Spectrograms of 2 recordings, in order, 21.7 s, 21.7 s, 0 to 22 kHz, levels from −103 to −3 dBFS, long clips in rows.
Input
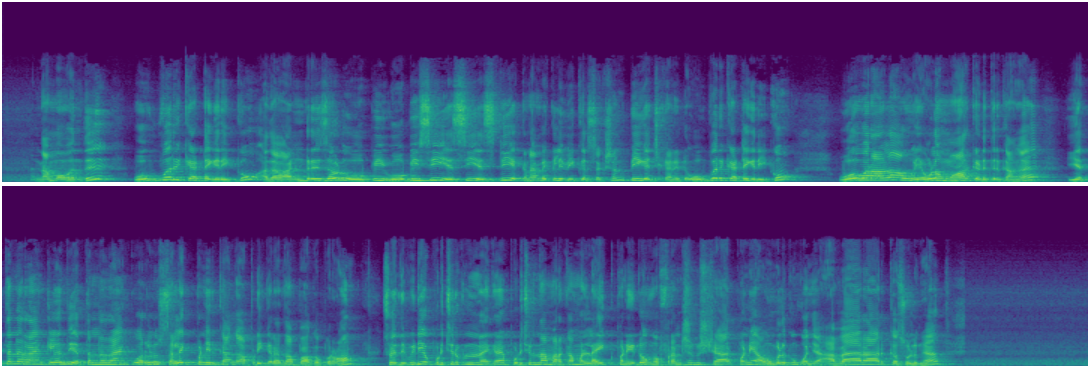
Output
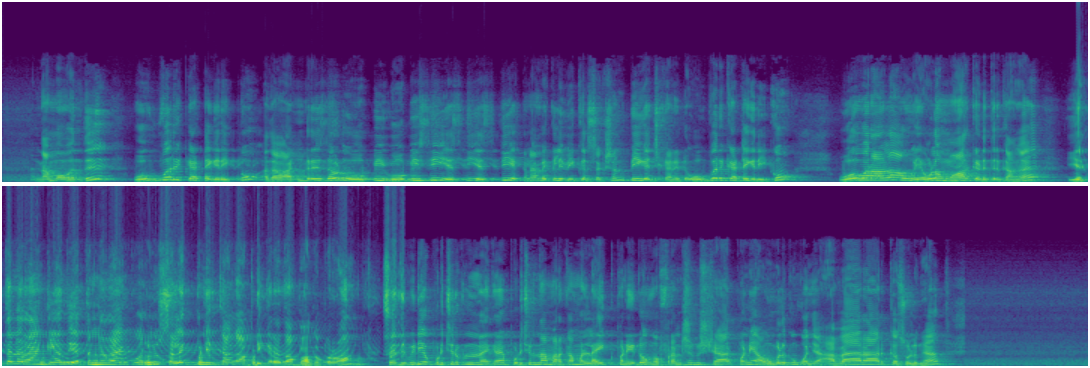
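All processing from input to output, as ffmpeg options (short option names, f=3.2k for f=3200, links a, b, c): -filter_complex "[0:a]asettb=1/sr,asplit=3[a][b][c];[a]atrim=end=1.664[d];[b]atrim=start=1.66:end=5.32,asetpts=PTS-STARTPTS,afade=t=in:d=0.004:c=qsin,afade=t=out:st=3.656:d=0.004:c=qsin,acrossover=split=4100[e][f];[f]acompressor=threshold=-41dB:ratio=4:attack=1:release=60[g];[e][g]amix=inputs=2:normalize=0,agate=range=-33dB:threshold=-25dB:ratio=3:release=100:detection=peak,asplit=2[h][i];[i]adelay=157,lowpass=f=4.4k:p=1,volume=-16.5dB,asplit=2[j][k];[k]adelay=157,lowpass=f=4.4k:p=1,volume=0.5,asplit=2[l][m];[m]adelay=157,lowpass=f=4.4k:p=1,volume=0.5,asplit=2[n][o];[o]adelay=157,lowpass=f=4.4k:p=1,volume=0.5[p];[h][j][l][n][p]amix=inputs=5:normalize=0,atrim=end_sample=161406[q];[c]atrim=start=5.316[r];[d][q]acrossfade=d=0.004:c1=hsin:c2=qsin[s];[s][r]acrossfade=d=0.004:c1=qsin:c2=hsin,asettb=1/sr,asplit=3[t][u][v];[t]atrim=end=10.744[w];[u]atrim=start=10.74:end=14.88,asetpts=PTS-STARTPTS,afade=t=in:d=0.004:c=qsin,afade=t=out:st=4.136:d=0.004:c=qsin,highshelf=f=9.4k:g=9.5,aphaser=in_gain=1:out_gain=1:delay=2.2:decay=0.66:speed=1.9:type=triangular[x];[v]atrim=start=14.876[y];[w][x]acrossfade=d=0.004:c1=hsin:c2=qsin[z];[z][y]acrossfade=d=0.004:c1=qsin:c2=hsin"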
